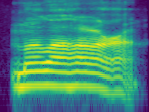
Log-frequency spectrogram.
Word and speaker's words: muladhara: Malada. Maladar. Is that how you say it, Karen? Would you say muladhara? Mulahara.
